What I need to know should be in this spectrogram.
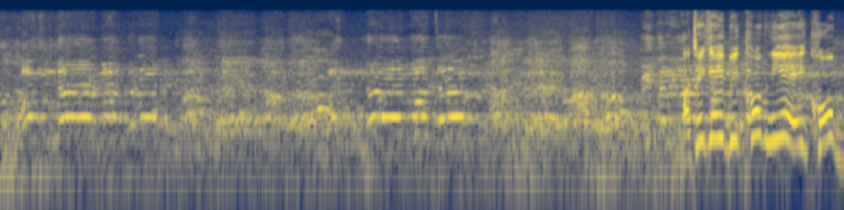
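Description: A crowd of men and women chatter loudly indoors.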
